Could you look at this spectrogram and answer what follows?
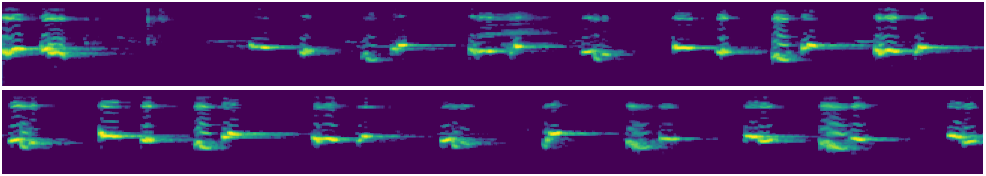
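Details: Sooty-headed bulbul song played to train young birds to sing: clear, bubbly notes in quick succession, roughly three per second, evenly loud on a quiet background.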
